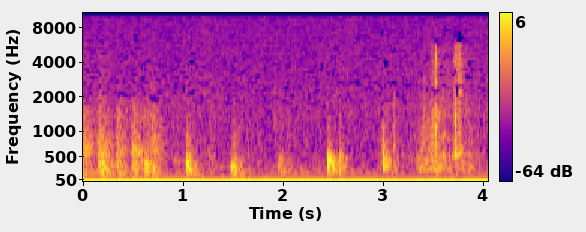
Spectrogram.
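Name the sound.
knocking on a door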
